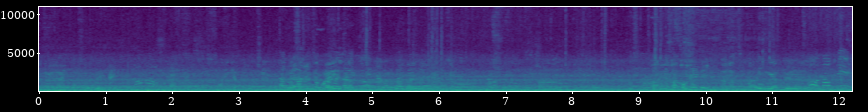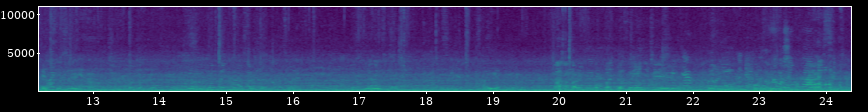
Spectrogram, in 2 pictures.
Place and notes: from Qiyan Station to Fuxinggang Station, Clammy cloudy, Binaural recordings, Zoom H4n+ Soundman OKM II
10 February 2014, 17:11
